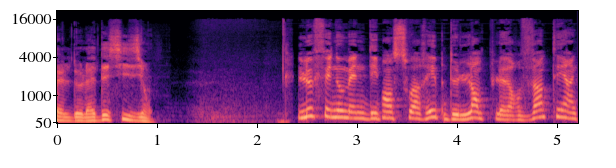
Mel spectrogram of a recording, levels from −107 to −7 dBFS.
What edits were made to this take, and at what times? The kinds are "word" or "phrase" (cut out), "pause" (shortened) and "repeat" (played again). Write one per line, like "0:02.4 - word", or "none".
0:02.4 - pause
0:03.3 - word
0:03.8 - word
